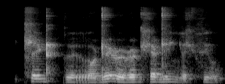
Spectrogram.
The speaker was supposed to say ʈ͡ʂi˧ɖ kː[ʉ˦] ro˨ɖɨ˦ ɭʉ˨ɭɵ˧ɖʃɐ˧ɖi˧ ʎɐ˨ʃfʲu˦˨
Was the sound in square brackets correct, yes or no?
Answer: no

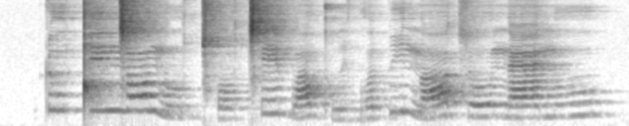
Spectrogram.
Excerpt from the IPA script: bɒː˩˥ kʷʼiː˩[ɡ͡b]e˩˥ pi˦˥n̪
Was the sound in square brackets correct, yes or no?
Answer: no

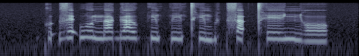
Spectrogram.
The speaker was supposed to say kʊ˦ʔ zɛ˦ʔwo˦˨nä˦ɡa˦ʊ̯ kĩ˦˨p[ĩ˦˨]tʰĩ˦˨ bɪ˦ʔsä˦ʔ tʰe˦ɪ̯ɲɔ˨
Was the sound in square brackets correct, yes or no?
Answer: no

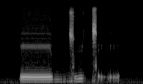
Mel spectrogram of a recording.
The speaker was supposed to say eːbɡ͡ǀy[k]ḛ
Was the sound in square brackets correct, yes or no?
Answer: no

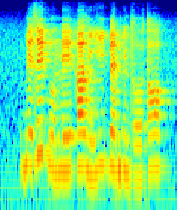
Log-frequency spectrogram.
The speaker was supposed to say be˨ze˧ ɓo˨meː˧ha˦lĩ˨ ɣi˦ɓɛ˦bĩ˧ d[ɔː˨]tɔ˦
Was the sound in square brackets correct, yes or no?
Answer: no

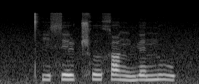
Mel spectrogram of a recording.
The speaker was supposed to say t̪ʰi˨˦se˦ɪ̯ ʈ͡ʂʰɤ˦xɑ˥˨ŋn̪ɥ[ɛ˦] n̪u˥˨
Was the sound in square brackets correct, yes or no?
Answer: yes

